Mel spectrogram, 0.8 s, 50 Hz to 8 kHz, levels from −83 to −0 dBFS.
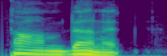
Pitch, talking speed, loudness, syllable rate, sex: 120 Hz, 215 wpm, -14 LUFS, 5.6 syllables/s, male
